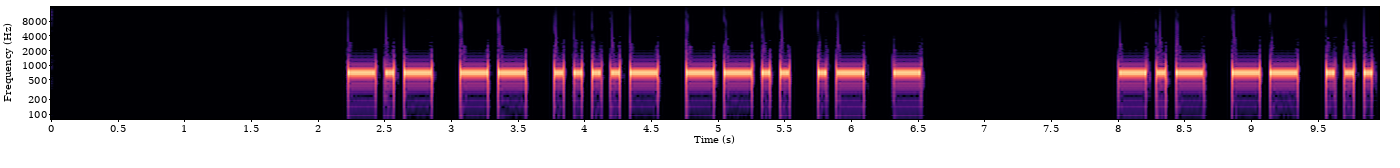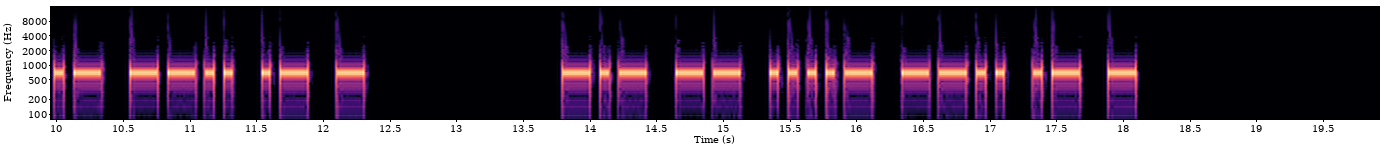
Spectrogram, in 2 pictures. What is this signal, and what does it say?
Morse code, heard as a keyed tone, about 17 wpm, 700 Hz. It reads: KM4ZAT KM4ZAT KM4ZAT
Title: USA Call Signs - 6 Characters - Repeated 3x - 17wpm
